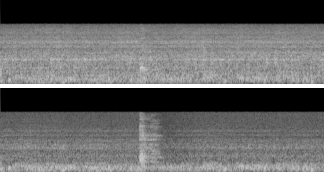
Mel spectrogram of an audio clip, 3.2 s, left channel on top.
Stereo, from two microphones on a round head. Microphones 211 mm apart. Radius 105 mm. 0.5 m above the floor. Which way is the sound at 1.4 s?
25° right (ahead or behind).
